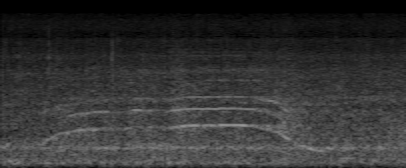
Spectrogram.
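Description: A baby macaque gives one long, drawn-out call that rises, holds steady and then drops in pitch near the end.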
